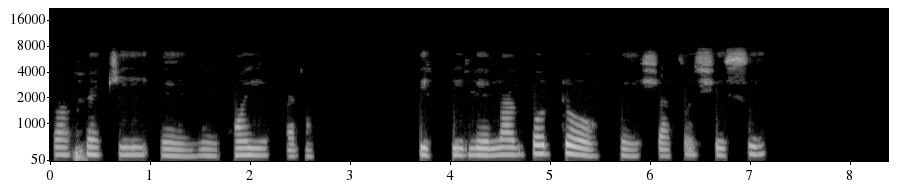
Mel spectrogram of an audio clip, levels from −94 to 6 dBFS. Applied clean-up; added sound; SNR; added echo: none; none; none; none.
